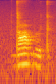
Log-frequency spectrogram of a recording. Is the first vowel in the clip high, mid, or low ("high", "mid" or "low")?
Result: low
